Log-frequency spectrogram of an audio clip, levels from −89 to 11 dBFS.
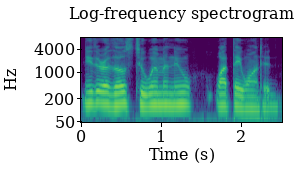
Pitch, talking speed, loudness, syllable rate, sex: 140 Hz, 215 wpm, -16 LUFS, 6.1 syllables/s, male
